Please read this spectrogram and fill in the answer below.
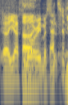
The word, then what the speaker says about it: Yasunori Mitsuda: Yasunori Mitsuda.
